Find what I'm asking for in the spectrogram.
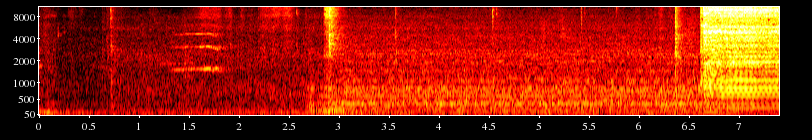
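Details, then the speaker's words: Frigidaire FEX831FS4 stack washer after removing a sock from the drain pump and replacing the dryer rear bearing: even running rumble, no squeak or rattle, draining, then a loud steady buzzer; normal. "just a buzzer no jingle jangle all right no more squeak and now we're draining"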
